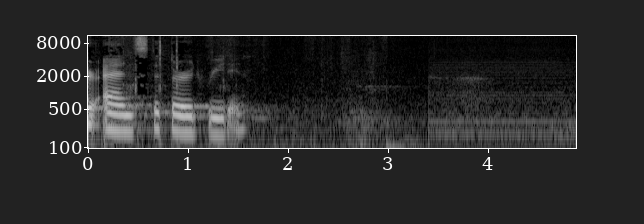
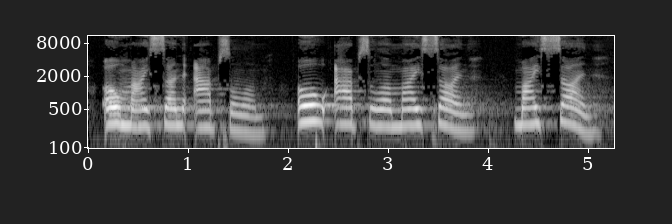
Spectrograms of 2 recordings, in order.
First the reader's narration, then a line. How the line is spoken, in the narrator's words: The king covered his face and cried out in a loud voice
